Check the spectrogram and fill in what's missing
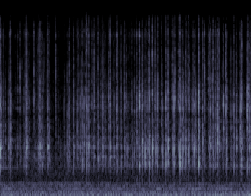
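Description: Fingertips type rapidly on the keycaps of a compact white plastic mechanical keyboard with a hollow case, held in both hands close to the microphone. Dense, sharp, bright clacks with almost no ring run continuously, growing slightly louder toward the end over a steady low background.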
